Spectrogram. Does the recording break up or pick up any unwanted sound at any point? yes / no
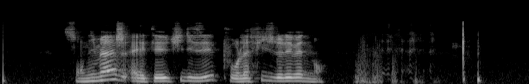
yes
